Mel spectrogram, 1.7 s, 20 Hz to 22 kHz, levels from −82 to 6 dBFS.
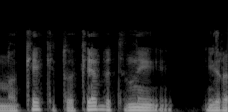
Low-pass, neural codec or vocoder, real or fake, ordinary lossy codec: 7.2 kHz; none; real; AAC, 32 kbps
